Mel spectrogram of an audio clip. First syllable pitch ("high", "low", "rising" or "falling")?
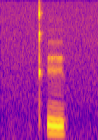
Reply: low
